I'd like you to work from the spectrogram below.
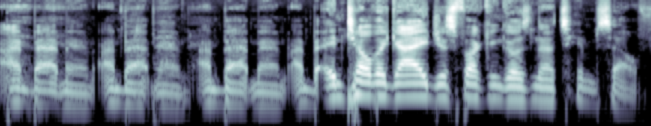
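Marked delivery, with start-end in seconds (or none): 0.0-2.2 soft, relentless half-whisper, repeated. Retelling a comic scene of a repeated line: imitating Batman half-whispering. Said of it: "he's literally whispering back to him".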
